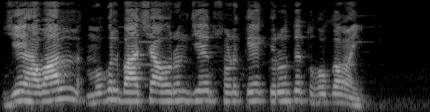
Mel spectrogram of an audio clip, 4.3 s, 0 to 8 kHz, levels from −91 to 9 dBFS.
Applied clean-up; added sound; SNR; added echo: neural separator model SepFormer DNS4.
